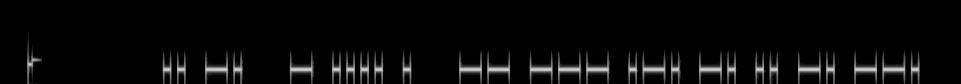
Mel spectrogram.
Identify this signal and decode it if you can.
Morse code, heard as a keyed tone, about 17 wpm, 700 Hz. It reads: IN THE MORNING
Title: Sets of 3 Words 17wpm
